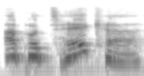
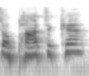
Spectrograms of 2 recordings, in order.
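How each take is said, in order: First: Slow "Apotheker", ah-po-TAY-kuh, stressed on TAY; German pronunciation. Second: "Opatica" as a tentative guess at the German word; unsure pronunciation. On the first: Shown as a demonstration. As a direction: model "Apotheker" slowly with a long German "e". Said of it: "let's find out how we say that". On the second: Real, not acted. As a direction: try "Opatica", unsure how it is said. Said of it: "I don't know how to say that".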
